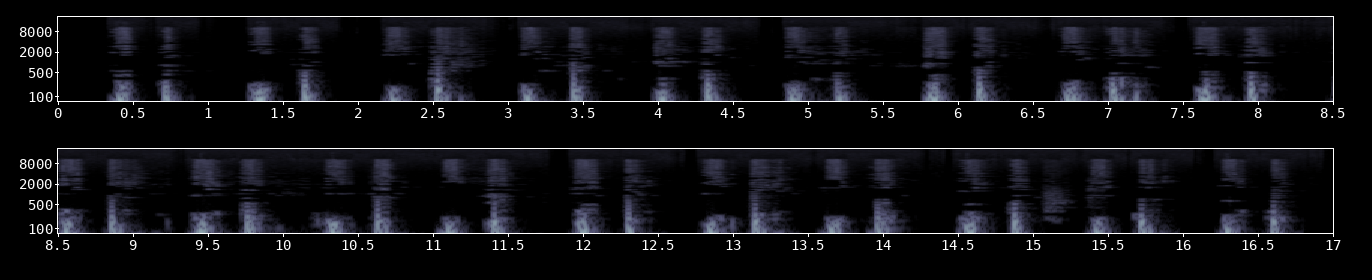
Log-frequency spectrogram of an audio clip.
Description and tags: This is a genuine Non-synthesized heart beat sound. I recorded it on a cheap computer microphone, and digitally enhanced it.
